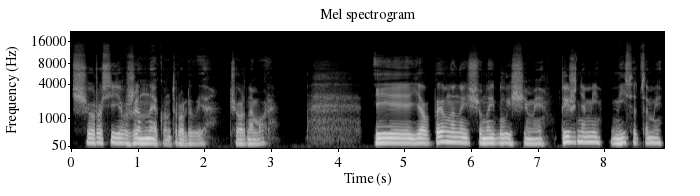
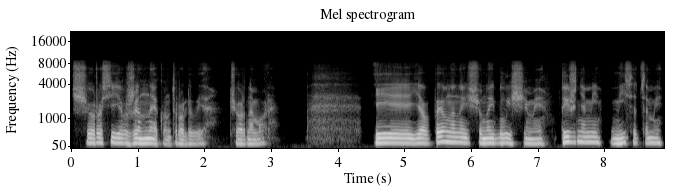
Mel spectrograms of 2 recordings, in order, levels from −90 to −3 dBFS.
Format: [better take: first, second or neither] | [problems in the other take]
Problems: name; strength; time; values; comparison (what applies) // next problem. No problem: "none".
first | garbled, watery; slightly; nothing above 8 kHz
